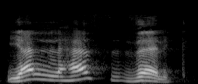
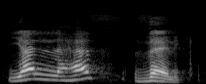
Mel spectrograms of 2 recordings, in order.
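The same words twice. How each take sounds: First: The th is pronounced clearly and separately. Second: The th is pronounced clearly and separately.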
